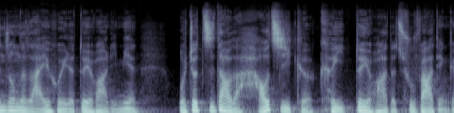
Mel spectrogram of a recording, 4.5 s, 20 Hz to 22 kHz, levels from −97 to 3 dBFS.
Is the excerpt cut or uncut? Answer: uncut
